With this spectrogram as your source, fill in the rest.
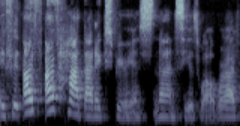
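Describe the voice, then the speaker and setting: Speaking with an American accent, a woman moves at a fairly quick pace. The background is quiet. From Iran. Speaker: book club organizer. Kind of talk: casual group discussion. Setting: video call.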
